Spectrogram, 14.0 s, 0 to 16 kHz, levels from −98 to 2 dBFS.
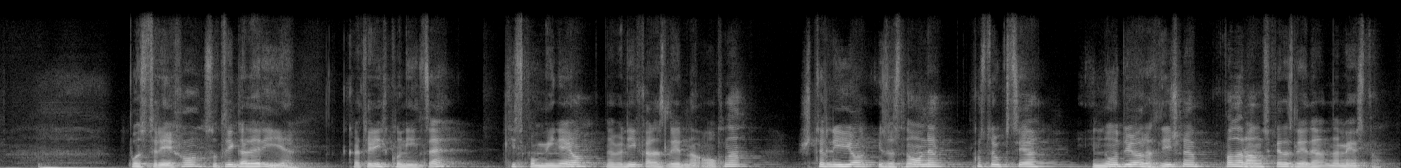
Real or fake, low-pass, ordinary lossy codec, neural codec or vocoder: fake; 14.4 kHz; none; codec, 44.1 kHz, 7.8 kbps, DAC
